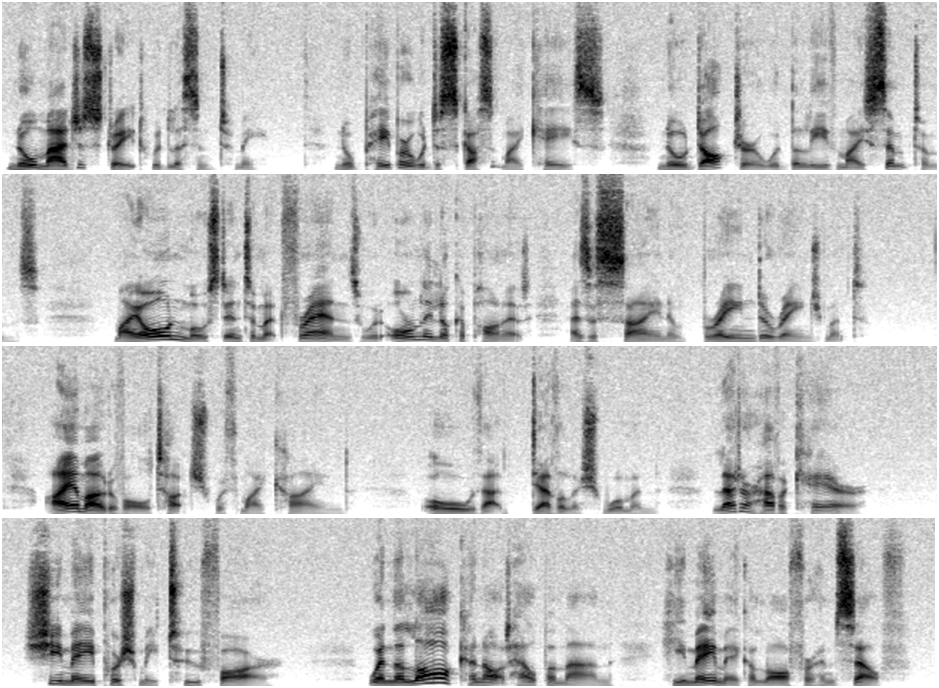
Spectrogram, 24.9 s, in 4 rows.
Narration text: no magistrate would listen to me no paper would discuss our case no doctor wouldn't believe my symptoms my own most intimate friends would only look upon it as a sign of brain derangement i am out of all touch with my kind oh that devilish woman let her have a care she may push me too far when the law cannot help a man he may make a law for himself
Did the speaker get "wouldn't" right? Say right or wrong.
wrong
